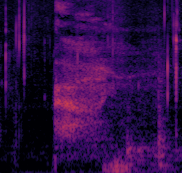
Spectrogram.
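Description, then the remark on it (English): A quiet sip of tea: a soft airy slurp followed by a low gulp and faint mouth sounds, with no talking. “Hold on, I need to take a sip of tea here.”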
